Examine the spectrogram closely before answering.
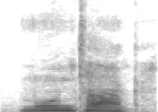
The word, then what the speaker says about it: Montag: Montag, Montag, Montag, Está claro que es con la K.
